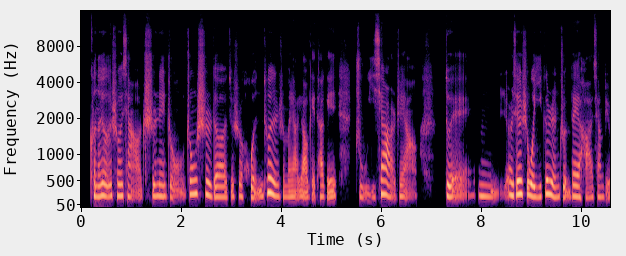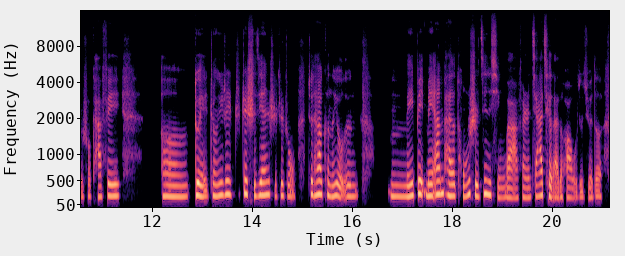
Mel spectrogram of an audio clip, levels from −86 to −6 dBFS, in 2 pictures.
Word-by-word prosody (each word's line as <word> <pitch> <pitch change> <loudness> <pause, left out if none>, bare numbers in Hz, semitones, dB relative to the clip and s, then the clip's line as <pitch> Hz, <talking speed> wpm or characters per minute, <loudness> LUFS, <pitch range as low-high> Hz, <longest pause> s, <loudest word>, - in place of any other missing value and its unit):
可 215 - 0
能 200 +1 +2
有 220 -2 +4
的 210 - 0
时 220 - -5
候 215 - +4
想 210 -2 -3
要 - - -6
吃 215 - -2
那 210 -1 0
种 270 +5 -7
中 255 +1 +2
式 235 -3 +1
的， 195 0 0
就 - - -7
是 215 - -6
馄 195 +1 -3
饨 245 -3 +4
什 195 - -8
么 100 0 -4
要 100 0 -2
要 100 -1 -1
给 - - -6
它 100 - -4
给 100 +1 -2 0.4
煮 - - -8
一 120 - -11
下 250 +5 +2
儿 - - -4
这 210 - -5
样 - - -7 0.5
对， 225 +2 -1
嗯， 210 -2 -3 0.3
而 230 - +4
且 250 +2 +7
是 240 - +1
我 215 -3 +6
1 195 0 0
个 255 +5 +3
人 200 -5 +2
准 - - -3
备 205 -1 +2
好， 195 - -6
像 195 0 -7
比 - - -11
如 - - -6
说 105 - -9
咖 200 - -4
啡。 215 +1 +1 0.8
嗯， 205 -1 0
对， 225 -3 +5
等 220 0 0
于 235 - +3
这 245 -1 +2 0.2
这 255 - +4
时 220 -3 0
间 235 +2 +4
是 215 - -8
这 220 +1 -2
种 210 0 -6 0.2
就 245 - +2
它 245 +2 +5
可 240 -1 -1
能 210 0 +1
有 220 -3 +2
的， 210 0 -1 0.8
嗯， 210 -1 -1
没 205 +2 +4
被 245 +1 +4
没 220 -1 +4
安 245 +3 +5
排 225 -4 +3
得 215 - +3
同 205 +3 -2
时 220 -4 +2
进 245 +3 +4
行 185 -6 -6
吧， 185 -2 0
反 185 0 -5
正 185 - -4
加 215 +3 +1
起 215 -2 0
来 - - -1
的 - - -3
话 185 0 -2
我 175 - -6
就 100 - -6
觉 95 -1 -8
得 105 +1 -5
210 Hz, 250 characters per minute, -24 LUFS, 200-230 Hz, 0.8 s, 且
